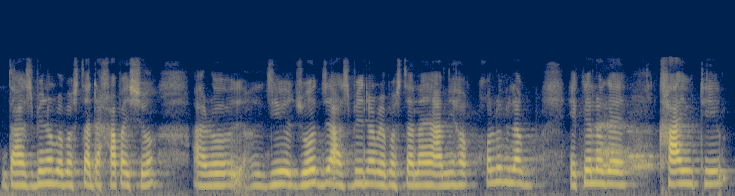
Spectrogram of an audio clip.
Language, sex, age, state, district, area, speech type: Assamese, female, 60+, Assam, Udalguri, rural, spontaneous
